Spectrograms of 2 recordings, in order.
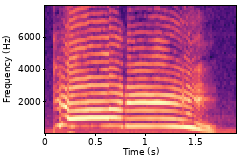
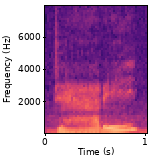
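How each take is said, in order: First: It is yelled as loud as possible. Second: It is said a little louder.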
